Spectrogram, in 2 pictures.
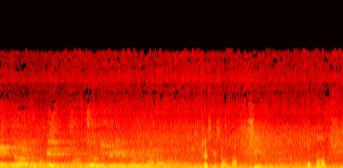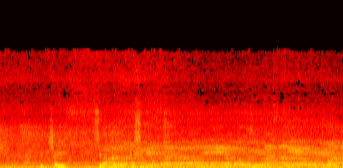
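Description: A crowd of men and women talks loudly in a large echoing hall.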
